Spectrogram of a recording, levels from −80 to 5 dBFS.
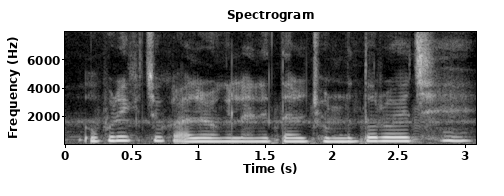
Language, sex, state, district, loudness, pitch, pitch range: Bengali, female, West Bengal, Alipurduar, -12 LUFS, 255 Hz, 235-280 Hz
